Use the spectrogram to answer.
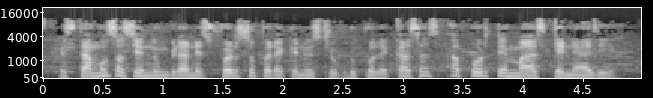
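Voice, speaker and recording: At a moderate pace, a man with a fairly high voice uses lively intonation while noticeable background noise plays. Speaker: audiobook narrator. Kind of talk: audiobook character dialogue. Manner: chatty, jovial, hearty.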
